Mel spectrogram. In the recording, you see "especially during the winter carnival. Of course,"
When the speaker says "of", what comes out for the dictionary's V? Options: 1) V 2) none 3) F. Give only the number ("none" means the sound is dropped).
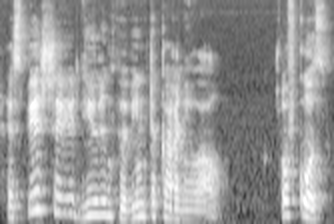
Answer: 3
